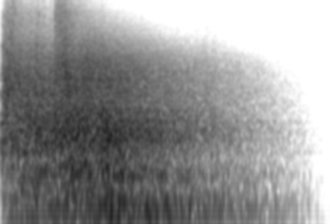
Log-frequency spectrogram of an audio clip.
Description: Ship Exterior Thunder Claps; Warframe; Corpus Ship Remaster

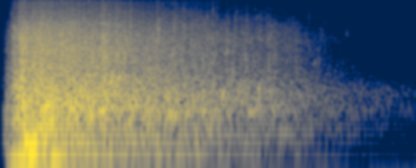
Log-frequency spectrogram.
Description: Tidal Wave End; Warframe; Pirate

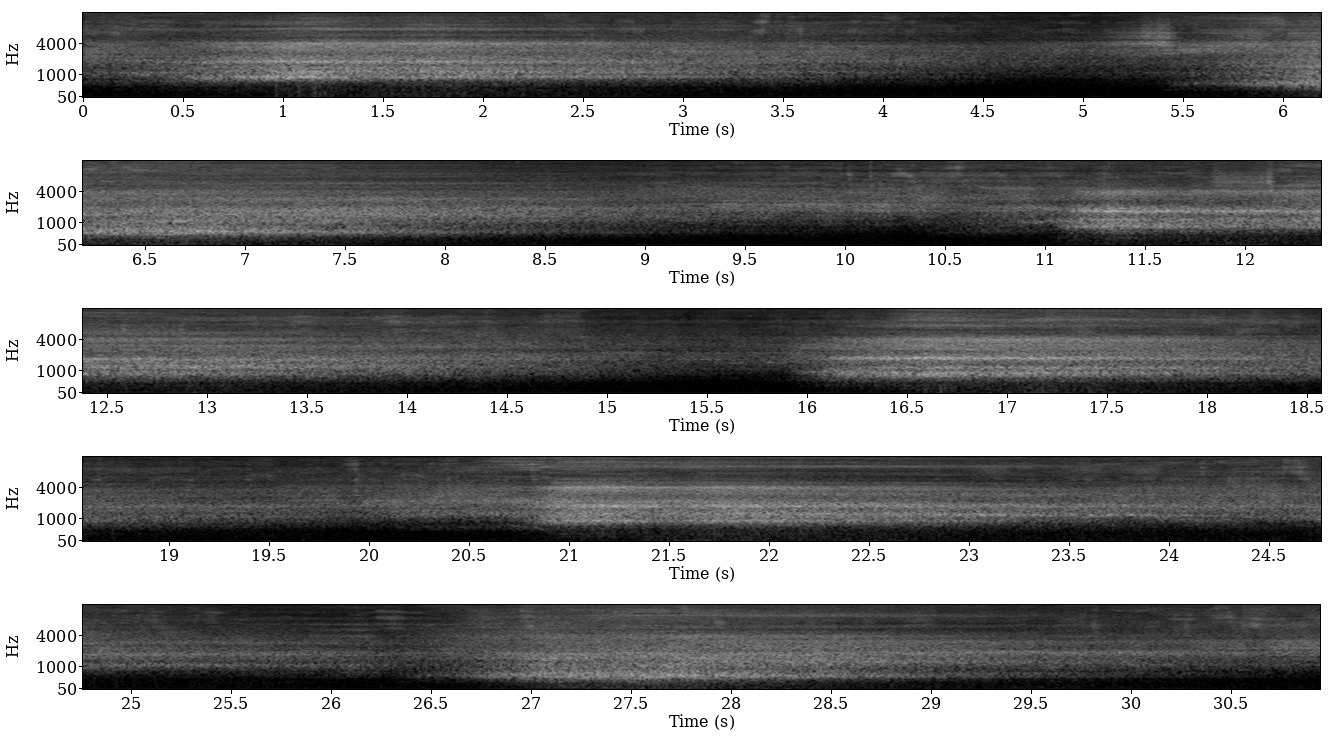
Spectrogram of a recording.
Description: Feather Whisper Loop

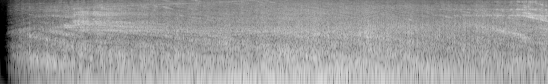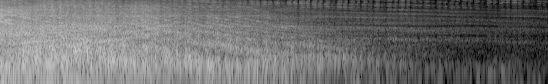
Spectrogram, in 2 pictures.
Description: Drop Off, Vehicles, Flight; Blue Sky Liset; Warframe

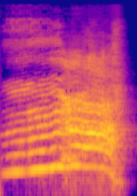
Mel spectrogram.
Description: Attack Effort; Warframe; Tau; Dax; Ninja

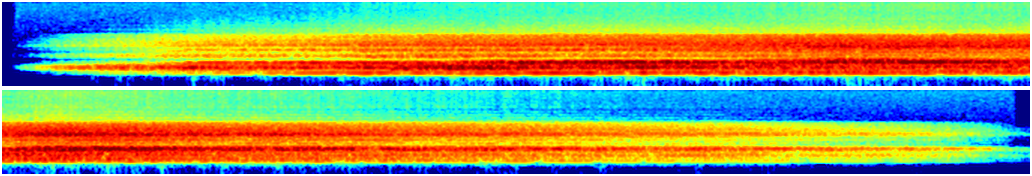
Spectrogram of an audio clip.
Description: Spirit Cry; Ambience; Crypt; Champion Crypt

